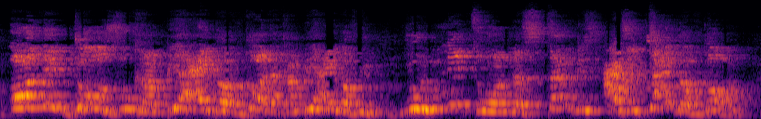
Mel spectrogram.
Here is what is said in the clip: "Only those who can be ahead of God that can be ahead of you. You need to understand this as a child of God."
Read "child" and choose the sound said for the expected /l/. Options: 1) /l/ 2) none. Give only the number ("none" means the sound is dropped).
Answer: 1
